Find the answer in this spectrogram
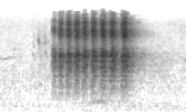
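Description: A magpie gives a harsh, rattling chatter: about eight rapid, grating notes run together in under a second, over a quiet outdoor background.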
